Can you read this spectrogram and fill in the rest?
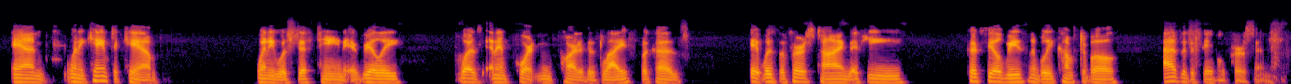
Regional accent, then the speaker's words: New York City, New York, United States; now in Washington, D.C., United States; I grew up in Brooklyn, New York

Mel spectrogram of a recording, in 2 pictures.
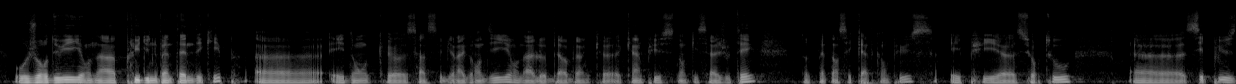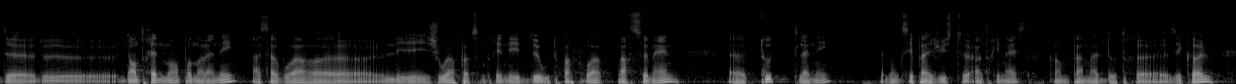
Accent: Paris, Île-de-France, France; moved away; je suis né à Paris, d'origine martiniquaise

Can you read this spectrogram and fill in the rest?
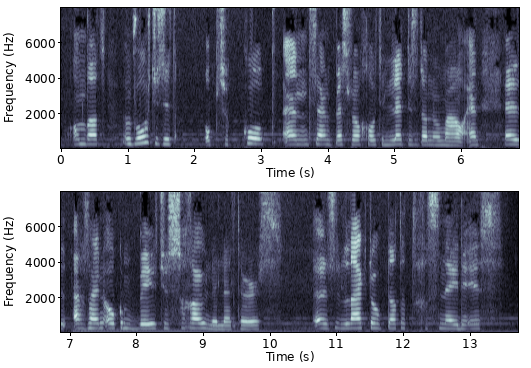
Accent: Netherlands; ik kom gewoon uit Nederland

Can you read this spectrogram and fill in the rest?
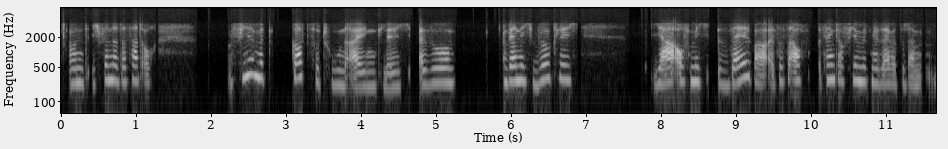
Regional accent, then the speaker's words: Cologne, North Rhine-Westphalia, Germany; Ich komme ursprünglich auch aus Köln.

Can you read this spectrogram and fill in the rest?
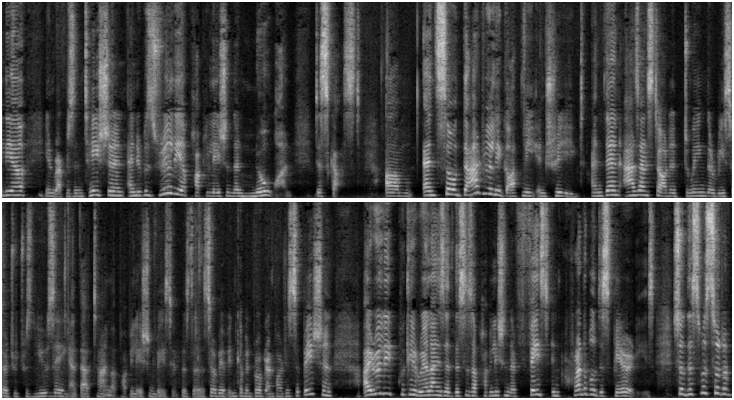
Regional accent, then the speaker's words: India; moved away; I grew up in India

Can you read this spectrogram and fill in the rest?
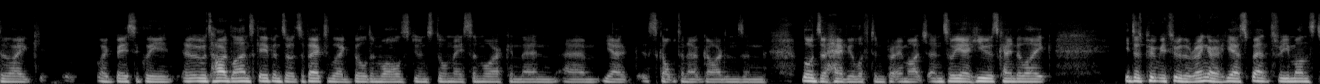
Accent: Aberdeenshire, Scotland, United Kingdom; also born or lived in South Africa; we moved to Aberdeenshire when I was about 7 or 8

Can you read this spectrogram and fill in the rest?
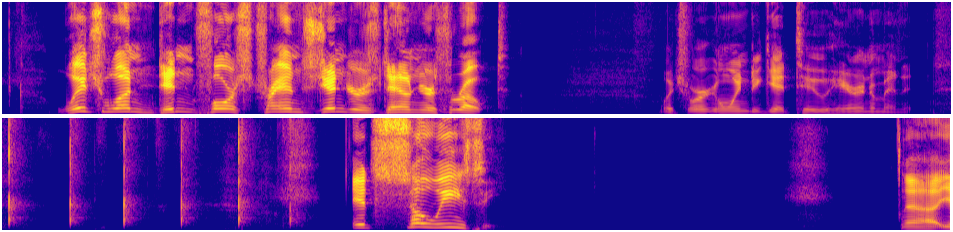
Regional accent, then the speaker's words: United States; as an American

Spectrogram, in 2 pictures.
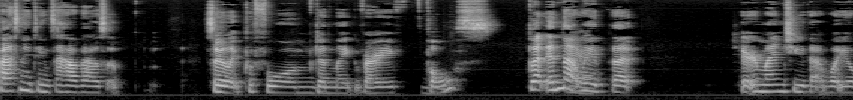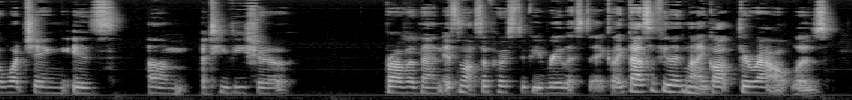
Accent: London, United Kingdom; moved away; also born or lived in New York; I grew up in London

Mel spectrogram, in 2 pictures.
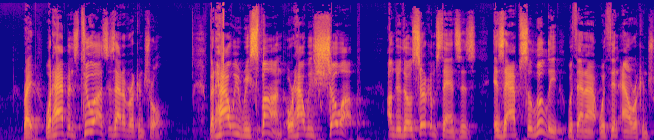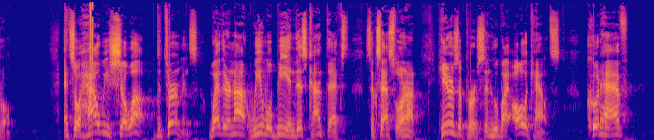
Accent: Pittsburgh, Pennsylvania, United States; also born or lived in Detroit; now in Atlanta, United States; I'm from Pittsburgh

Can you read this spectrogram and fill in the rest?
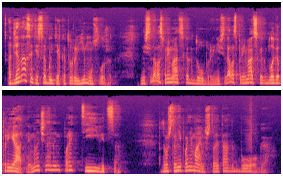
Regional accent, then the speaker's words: Sochi, Krasnodar Krai, Russia; Мне назначил родиться в городе Сочи

